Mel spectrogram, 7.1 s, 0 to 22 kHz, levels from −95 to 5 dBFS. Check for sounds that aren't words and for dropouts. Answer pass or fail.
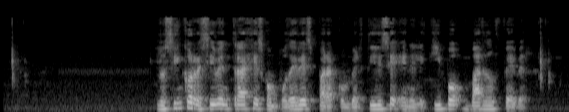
pass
